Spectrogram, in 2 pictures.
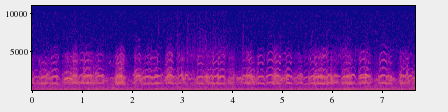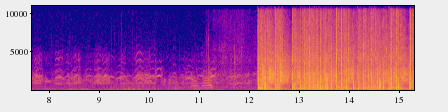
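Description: A large flock of snow geese calling: a dense, overlapping chatter of many short, high honks. About twelve seconds in, a sudden volley of shotgun fire from several guns breaks out, with shots in quick, overlapping succession to the end. It is much louder than the geese.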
